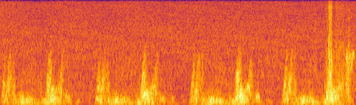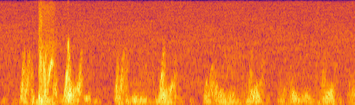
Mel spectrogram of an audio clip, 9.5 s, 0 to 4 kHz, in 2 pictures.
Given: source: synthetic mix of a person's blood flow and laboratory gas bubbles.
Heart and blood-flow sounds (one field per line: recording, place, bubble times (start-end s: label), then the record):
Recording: Doppler ultrasound of blood flow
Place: precordium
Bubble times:
4.32-4.74 s: bubbles
5.26-5.54 s: bubbles
5.63-5.71 s: bubbles
From the record:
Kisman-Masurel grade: 213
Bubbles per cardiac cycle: several, 3 to 8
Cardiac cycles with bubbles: 1 to 10%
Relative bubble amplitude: loud (0.450 to 0.775)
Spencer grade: 1 (occasional bubble signal discernible with the cardiac motion signal, with majority of cardiac periods free of bubbles)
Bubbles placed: anywhere in the cardiac cycle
